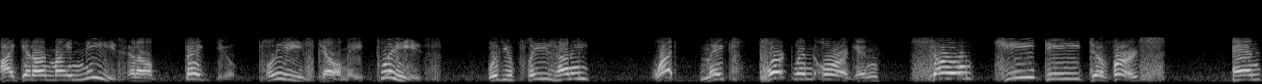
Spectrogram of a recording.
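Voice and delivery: high, imploring, begging pleading voice. Pleading with the other person to answer a question asked many times, begging. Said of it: "I'm pleading with you".

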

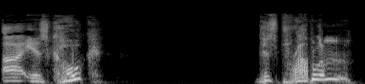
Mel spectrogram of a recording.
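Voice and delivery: loud, slow, worked-up voice. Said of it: "I'm sounding like I'm worked up".

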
